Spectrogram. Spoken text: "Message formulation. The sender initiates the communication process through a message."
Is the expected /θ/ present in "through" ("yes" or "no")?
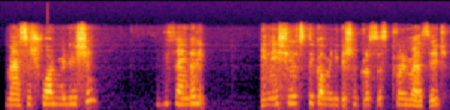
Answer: no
